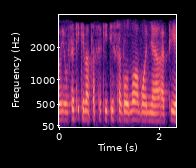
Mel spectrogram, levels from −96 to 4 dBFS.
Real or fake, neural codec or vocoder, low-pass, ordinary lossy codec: fake; codec, 16 kHz, 2 kbps, FunCodec, trained on LibriTTS, 25 frames a second; 3.6 kHz; MP3, 24 kbps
